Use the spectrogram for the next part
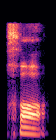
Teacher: This sound is coming out from the beginning of the throat.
